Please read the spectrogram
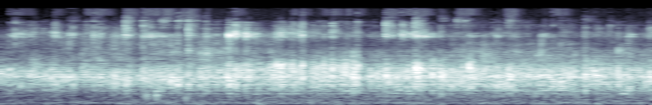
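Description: Faint steady hiss with light scattered crackle: the recording's background noise in a pause between words.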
